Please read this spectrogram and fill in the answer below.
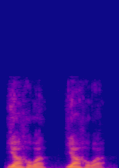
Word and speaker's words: Yahowah: Yahowah, the proper pronunciation of Yahowah, God's personal and proper name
